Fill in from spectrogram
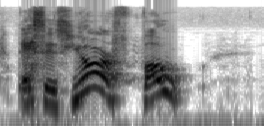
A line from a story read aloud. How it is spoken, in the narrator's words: shouted Farmer Country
